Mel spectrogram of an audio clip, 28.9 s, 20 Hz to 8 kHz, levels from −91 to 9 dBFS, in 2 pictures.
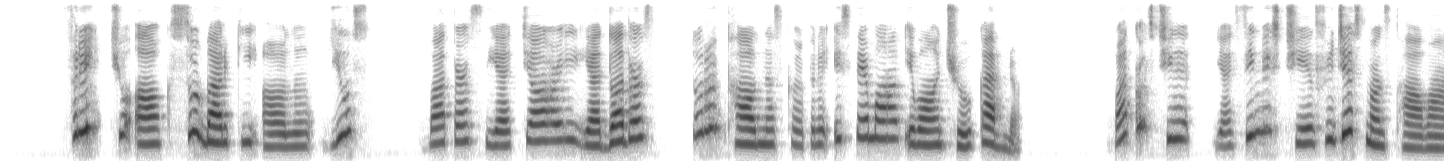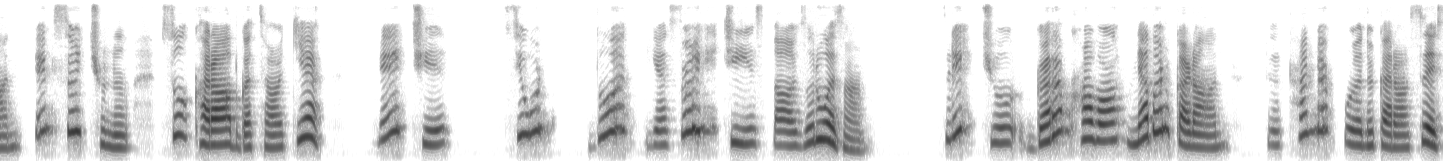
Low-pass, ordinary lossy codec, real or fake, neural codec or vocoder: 7.2 kHz; none; fake; autoencoder, 22.05 kHz, a latent of 192 numbers a frame, VITS, trained on one speaker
